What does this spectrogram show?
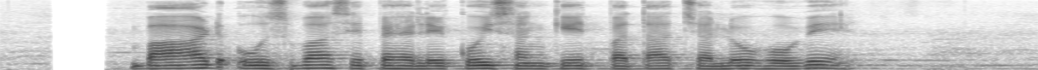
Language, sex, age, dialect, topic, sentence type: Magahi, male, 18-24, Northeastern/Surjapuri, agriculture, question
